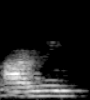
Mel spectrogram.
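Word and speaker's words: عين: কারণ দোনোটাই গলার মাঝখান থেকে উচ্চারণ হয়।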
